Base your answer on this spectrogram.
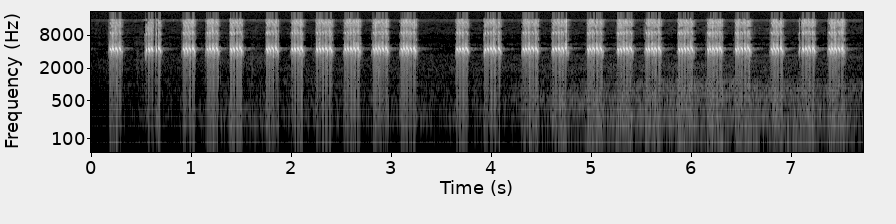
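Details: Close-range night recording in Germany of a cricket coming out of its hole, only centimetres away: bright, high-pitched chirps in a quick even series, a brief pause near the middle, then soft low background noise beneath the later chirps.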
